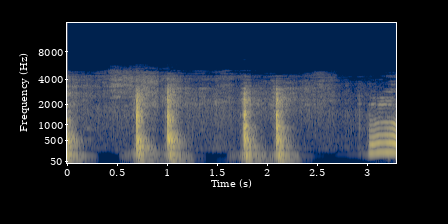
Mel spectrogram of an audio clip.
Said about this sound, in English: There's a discreet knock on the door at the front of the shop.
